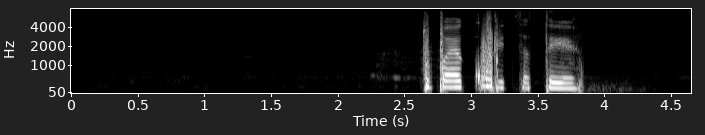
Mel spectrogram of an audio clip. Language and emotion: Russian, angry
